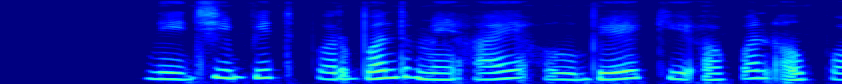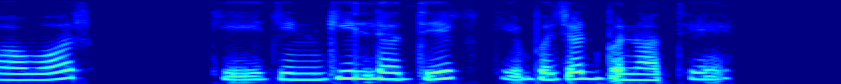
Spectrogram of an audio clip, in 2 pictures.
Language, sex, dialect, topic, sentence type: Chhattisgarhi, female, Northern/Bhandar, banking, statement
